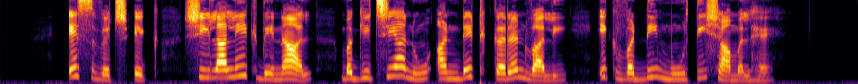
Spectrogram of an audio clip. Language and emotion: Punjabi, neutral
